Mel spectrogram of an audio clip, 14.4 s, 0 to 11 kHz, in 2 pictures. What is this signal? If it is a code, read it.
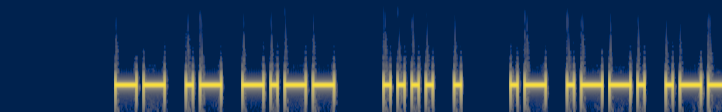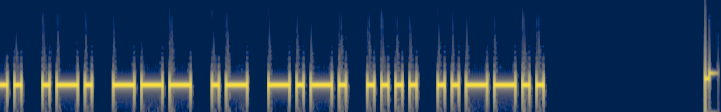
Morse code, heard as a keyed tone, about 17 wpm, 700 Hz. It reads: MAY HE APPROACH?
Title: Sentences from Top 1000 Words - Review Part 6 - 17wpm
